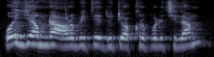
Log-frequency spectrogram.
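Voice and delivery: ordinary talk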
